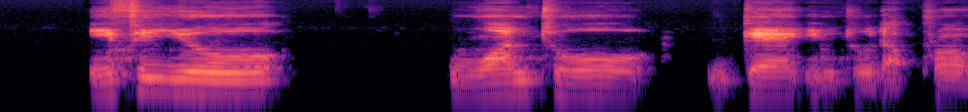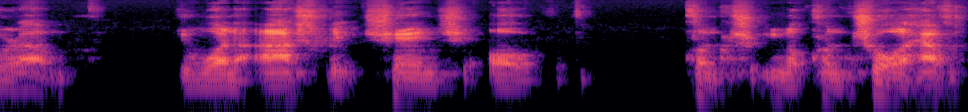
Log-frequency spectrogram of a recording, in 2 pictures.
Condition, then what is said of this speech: Cleft palate. Every single word I said a million times before.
